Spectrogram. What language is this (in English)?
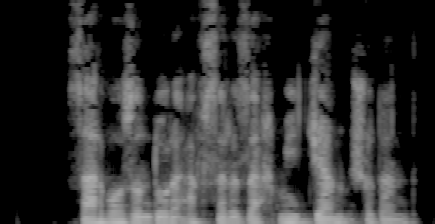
Persian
